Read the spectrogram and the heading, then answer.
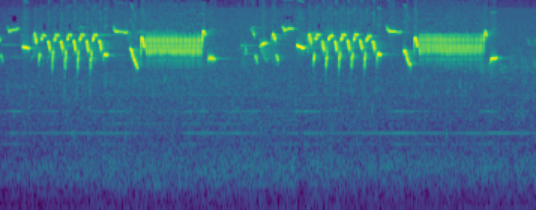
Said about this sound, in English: You could also find wrens, one of the smallest birds in Britain, but also one of the loudest. And so you can hear them have a really repetitive trill song, and you can hear them right the way along.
